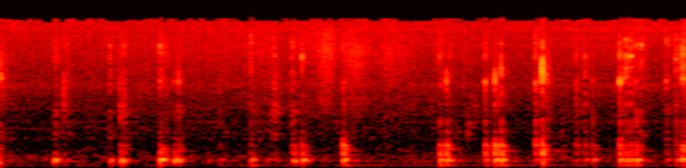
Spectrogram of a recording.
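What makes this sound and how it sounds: Fingernails tap and scratch near the stem of a whole white ribbed mini pumpkin while the other hand holds it steady. The result is an irregular run of soft, dull, low-pitched thuds that die away quickly, with faint scratchy clicks between them.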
